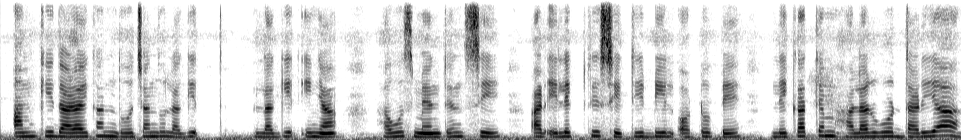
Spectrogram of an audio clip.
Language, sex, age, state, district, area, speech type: Santali, female, 30-45, West Bengal, Birbhum, rural, read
